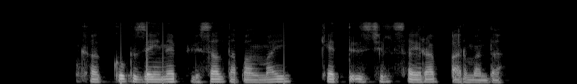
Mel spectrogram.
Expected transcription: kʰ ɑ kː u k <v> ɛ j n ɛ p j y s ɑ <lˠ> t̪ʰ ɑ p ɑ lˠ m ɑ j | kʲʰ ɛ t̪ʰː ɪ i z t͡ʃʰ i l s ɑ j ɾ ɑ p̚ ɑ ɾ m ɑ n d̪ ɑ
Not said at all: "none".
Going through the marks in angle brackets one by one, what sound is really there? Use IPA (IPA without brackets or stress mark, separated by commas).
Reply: z, lˠ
